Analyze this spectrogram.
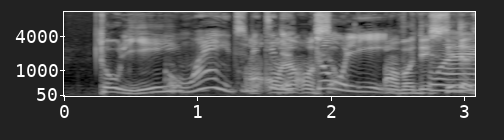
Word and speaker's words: taulier: Maintenant, on parle de taulier. Puis les 2 autres, on vous les garde en surprise. C'est des pour plus surprises. tard. Alors, aujourd'hui, tu nous parles de taulier. Oui, du métier de taulier.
